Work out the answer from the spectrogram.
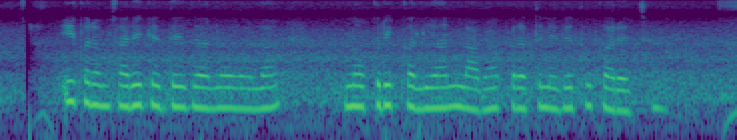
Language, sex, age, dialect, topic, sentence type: Maithili, female, 18-24, Eastern / Thethi, banking, statement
